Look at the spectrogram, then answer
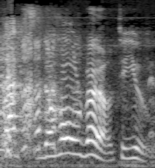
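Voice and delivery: self-satisfied mock-German teacher; put-on German accent. Fake teacher bragging to the principal, put-on German accent. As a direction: boast in a hammed-up German accent. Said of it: "If I can do a decent German accent".

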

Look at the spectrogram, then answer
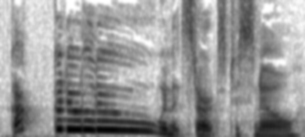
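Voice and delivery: high, loud crow; rooster crow. A narrator's reading. Narrator crowing loudly for the rooster. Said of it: "says the rooster".

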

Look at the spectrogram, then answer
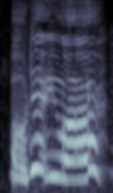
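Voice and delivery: high, loud bear call; Pooh calling down. A narrator's reading. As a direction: call down to a returning friend. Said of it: "called down Winnie the Pooh".

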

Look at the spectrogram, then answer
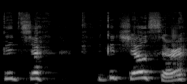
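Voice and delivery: high, hammed-up posh approval; posh toff voice. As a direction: play a stuffy upper-class gent. Mocking posh toff praise.

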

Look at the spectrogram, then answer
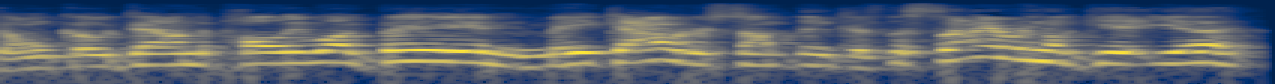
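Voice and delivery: loud, high spooky-tale warning; playful ghost-story caution; mock warning. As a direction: warn them off, hammed up. Acted joke warning about the siren.

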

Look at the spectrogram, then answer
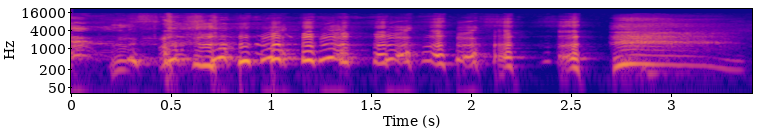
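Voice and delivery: loud, high, helpless cackling; real uncontrollable laughter; howling laughter. Real, not acted. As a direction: double over laughing. Laughter continues.

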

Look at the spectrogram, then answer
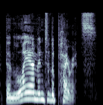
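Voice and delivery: high, loud rallying order; shouted attack command; battle cry. A narrator's reading. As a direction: send the gang charging.

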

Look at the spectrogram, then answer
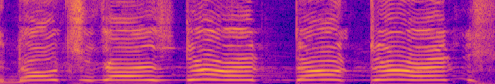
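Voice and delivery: high, loud, slow shrieked denial; hammed-up hysterical wail, pitched high; mock screaming plea. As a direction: screech it like a terrified man pleading.

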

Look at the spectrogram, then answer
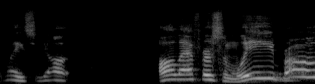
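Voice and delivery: incredulous. Retold or imitated. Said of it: "I was still like".

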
